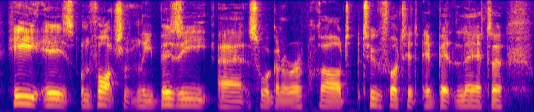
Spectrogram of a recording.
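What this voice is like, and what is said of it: Sick, congested-sounding voice. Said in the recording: “I am got a bit of a cold”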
